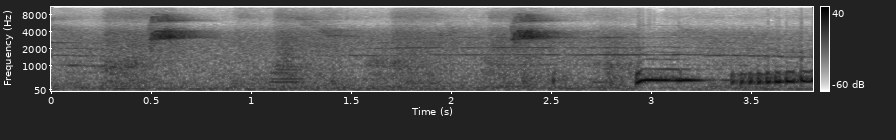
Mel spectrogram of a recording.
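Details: Puter pelung dove, a caged ringneck dove used as a master recording for training other doves. After near-silence, a loud coo begins late with a short warbled note, then trembling pulses rising into a steady tone. Faint high chirps sound earlier.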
